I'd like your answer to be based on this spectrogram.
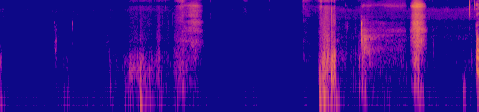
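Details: Hitchy sneeze fit from a female: catching, hitching inhalations followed by several sneezes in a quiet room.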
